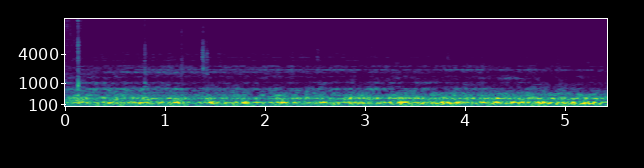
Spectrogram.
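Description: A car with noisy brakes makes a heavy, droning rumble that fills the whole stretch at a steady level, deep and bus-like, with a few brief scraping clicks near the start and no voices.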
